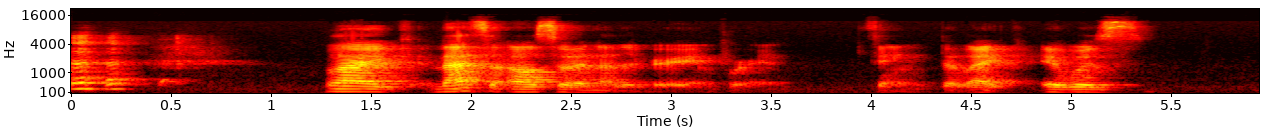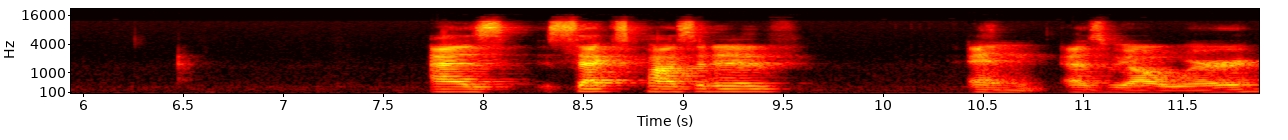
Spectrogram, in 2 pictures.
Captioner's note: laughter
